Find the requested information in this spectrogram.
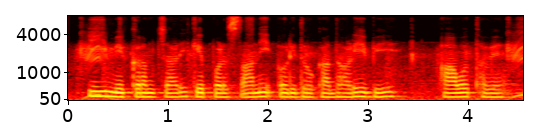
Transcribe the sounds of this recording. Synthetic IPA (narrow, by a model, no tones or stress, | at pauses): iːmekəɾəmt͡ʃaːɾikepəɽsaːniʔəɽid̪ʱõkad̪ʱəɽibʱi | aːʋət̪ɦəʋeː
